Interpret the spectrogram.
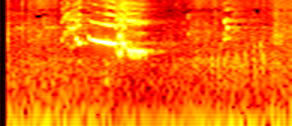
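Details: Young magpie at a morning feeding after being caught in the rain; a single loud, harsh squawk with a falling whistled tone near the middle, then faint soft calls and low background rumble.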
